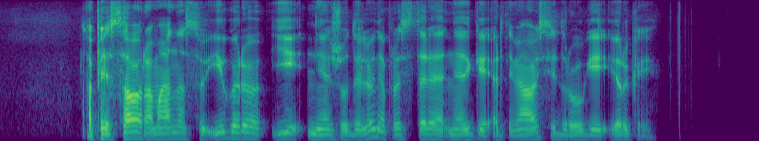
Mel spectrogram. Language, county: Lithuanian, Telšiai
